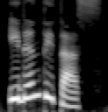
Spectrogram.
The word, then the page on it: identitas: Indonesian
